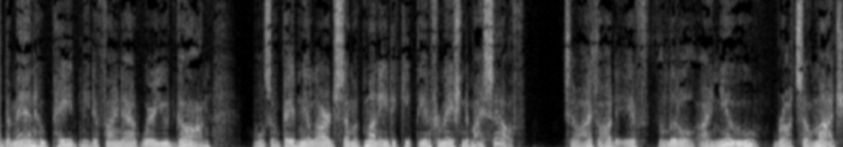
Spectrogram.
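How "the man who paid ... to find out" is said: ordinary delivery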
